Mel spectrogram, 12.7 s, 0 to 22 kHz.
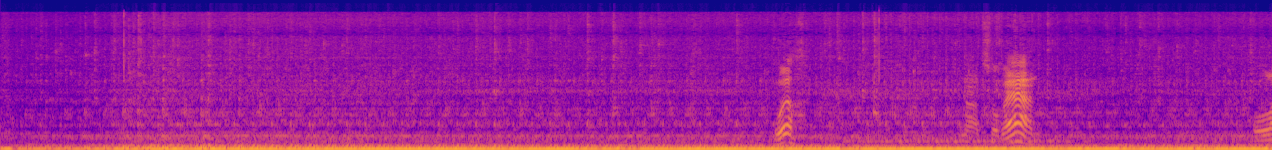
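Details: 1966 Dodge W200 Power Wagon 4x4 with a 318 Poly V8 (1964/1965) installed, started on the key with a new starter relay. Steady, even low rumble with no knocks or misses, settling smoothly right after starting; oil pressure good. Normal running.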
